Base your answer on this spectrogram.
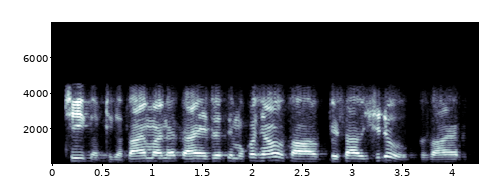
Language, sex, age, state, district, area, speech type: Sindhi, male, 30-45, Madhya Pradesh, Katni, urban, conversation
